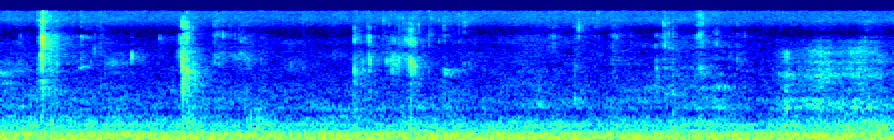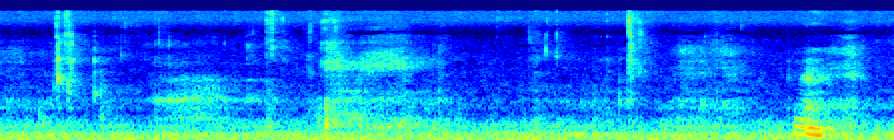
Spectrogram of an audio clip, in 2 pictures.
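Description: Close-up mouth sounds of chewing and biting fried lake trout and cabbage, soft and wet, with small clicks. A short falling voiced sound, like a brief murmur, near the end is the loudest moment.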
